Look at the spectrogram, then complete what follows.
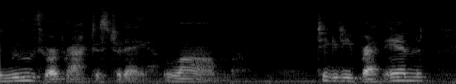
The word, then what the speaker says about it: LAM: And the Bija Mantra, the single syllable mantra for your root chakra is LAM, L-A-M.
